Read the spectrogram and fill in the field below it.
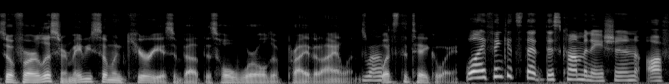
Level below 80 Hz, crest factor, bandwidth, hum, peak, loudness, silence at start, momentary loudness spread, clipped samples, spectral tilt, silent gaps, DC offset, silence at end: -42 dBFS; 18 dB; 12 kHz; none; -6 dBFS; -24 LUFS; 0 s; 8 LU; under 0.1%; -5.5 dB/octave; none; under 0.1%; 0 s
